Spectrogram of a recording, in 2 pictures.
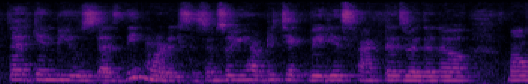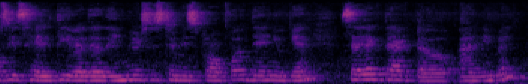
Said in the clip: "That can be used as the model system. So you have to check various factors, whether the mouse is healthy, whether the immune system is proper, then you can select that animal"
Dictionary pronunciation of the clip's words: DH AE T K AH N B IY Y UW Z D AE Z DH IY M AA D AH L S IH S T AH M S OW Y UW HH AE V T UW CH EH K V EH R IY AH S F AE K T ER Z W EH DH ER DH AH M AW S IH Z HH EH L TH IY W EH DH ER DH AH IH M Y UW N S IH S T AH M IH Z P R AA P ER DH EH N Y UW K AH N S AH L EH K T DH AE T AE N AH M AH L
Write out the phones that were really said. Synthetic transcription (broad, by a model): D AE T K AH N B IY Y UW Z D AE Z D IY M AA D AH L S IH S T AH M S OW Y UW HH AE V T UW CH EH K V EH R IY AH S F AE K T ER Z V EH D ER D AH M AW S IH Z HH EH L T IY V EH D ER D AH IH M Y UW N S IH S T AH M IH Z P R AA P ER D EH N Y UW K AH N S AH L EH K T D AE T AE N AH M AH L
